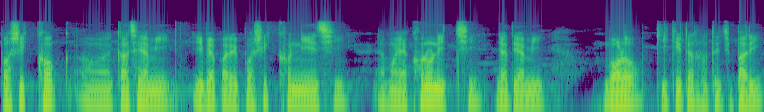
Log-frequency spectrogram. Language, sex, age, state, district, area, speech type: Bengali, male, 45-60, West Bengal, Jhargram, rural, spontaneous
